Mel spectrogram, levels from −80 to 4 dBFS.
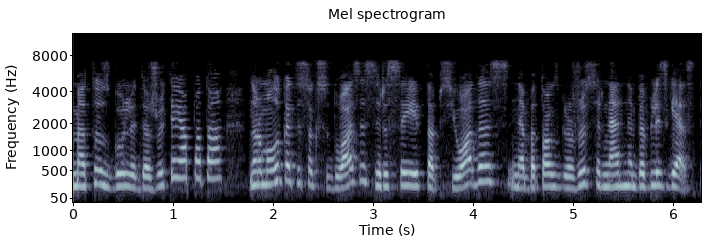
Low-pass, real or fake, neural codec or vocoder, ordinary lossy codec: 7.2 kHz; fake; codec, 16 kHz, 16 kbps, FreqCodec, larger model; AAC, 48 kbps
